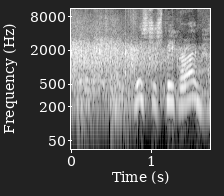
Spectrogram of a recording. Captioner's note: some Applause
